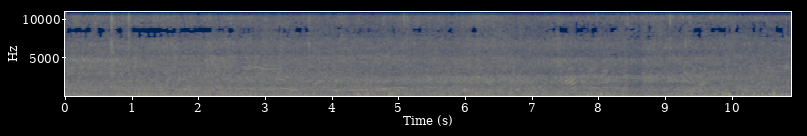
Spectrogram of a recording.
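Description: City street traffic: cars and taxis passing through an intersection, a steady low rumble of engines and tyres that grows a little louder in the last few seconds.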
